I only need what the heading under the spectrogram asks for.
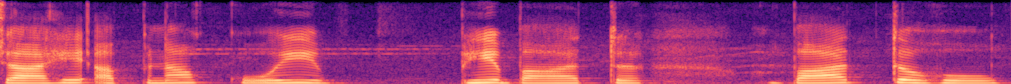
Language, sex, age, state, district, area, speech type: Urdu, female, 18-30, Uttar Pradesh, Ghaziabad, rural, spontaneous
